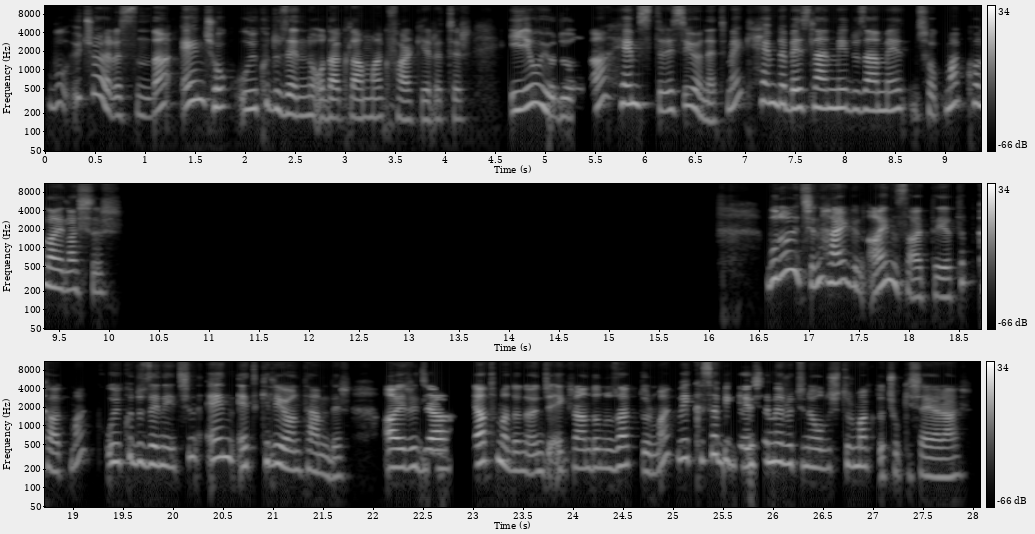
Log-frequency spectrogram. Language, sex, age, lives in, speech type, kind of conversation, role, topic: Turkish, female, 35-39, Greece, read, expert-assistant, expert, Günlük yaşamda stres, uyku ve beslenme arasında zihinsel sağlık açısından hangisine öncelik vermek gerekir?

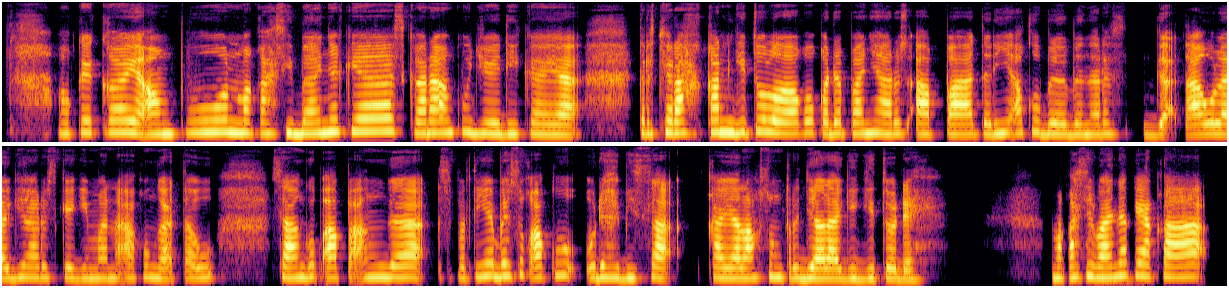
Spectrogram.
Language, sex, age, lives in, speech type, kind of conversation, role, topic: Indonesian, female, 25-29, Indonesia, conversation, advice, user, Bagaimana cara mengatasi rasa takut kembali bekerja setelah cuti karena khawatir kelelahan kambuh?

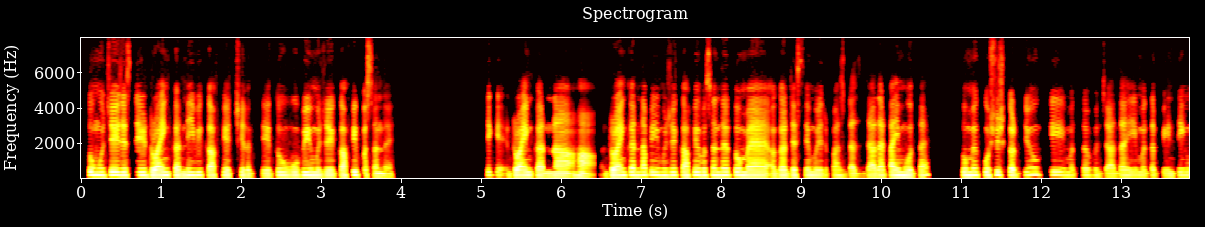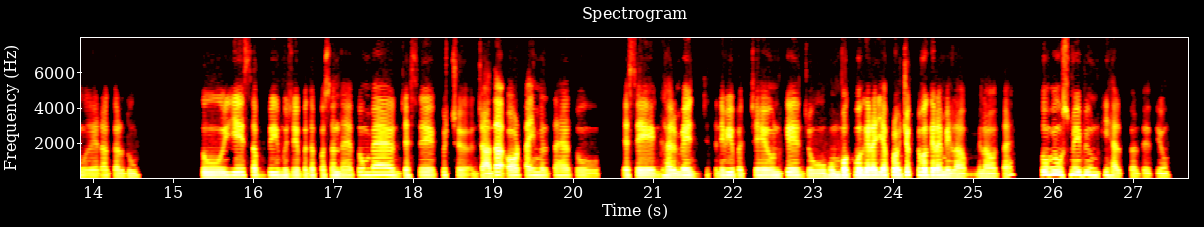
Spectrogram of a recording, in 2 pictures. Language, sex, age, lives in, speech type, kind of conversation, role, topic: Hindi, female, 35-39, India, conversation, unstructured, none, आपको अपने काम में सबसे ज़्यादा क्या पसंद है?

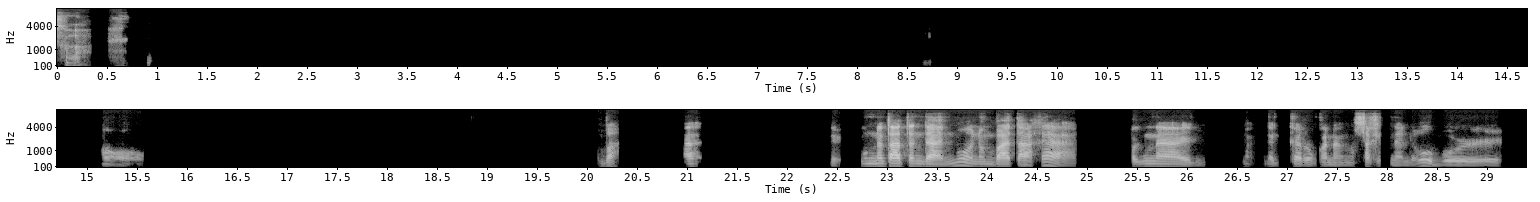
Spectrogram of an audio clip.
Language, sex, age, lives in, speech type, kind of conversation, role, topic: Filipino, male, 40-44, Philippines, conversation, unstructured, none, Paano mo nilalampasan ang mga malulungkot na araw sa buhay?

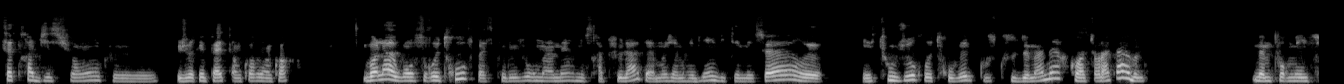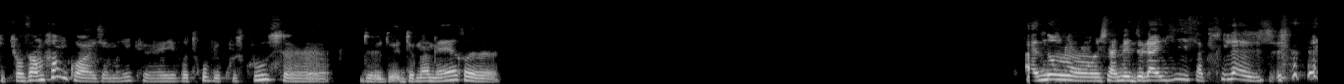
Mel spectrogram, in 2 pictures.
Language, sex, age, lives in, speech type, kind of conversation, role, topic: French, female, 25-29, France, conversation, podcast, guest, As-tu une tradition culinaire dans ta famille ?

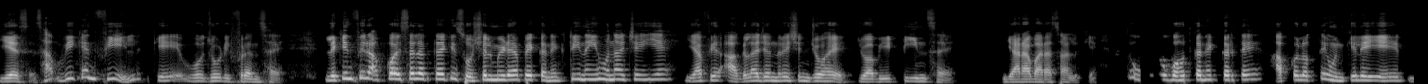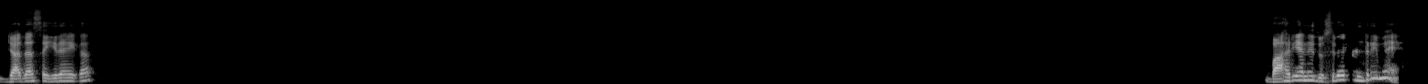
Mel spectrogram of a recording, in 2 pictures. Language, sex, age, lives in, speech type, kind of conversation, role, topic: Hindi, male, 50-54, India, conversation, podcast, host, Kya tumhe lagta hai ki samajik madhyam se sachchi bonding ho sakti hai?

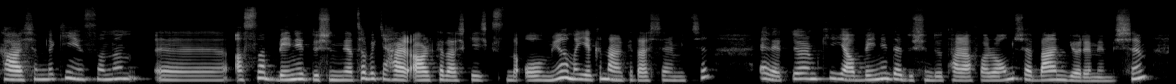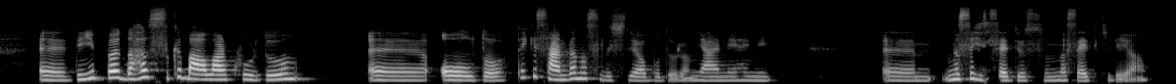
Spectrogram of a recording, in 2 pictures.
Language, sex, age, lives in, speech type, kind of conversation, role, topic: Turkish, female, 20-24, Poland, conversation, unstructured, none, Birlikte geleceği planlamak sana ne hissettiriyor?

